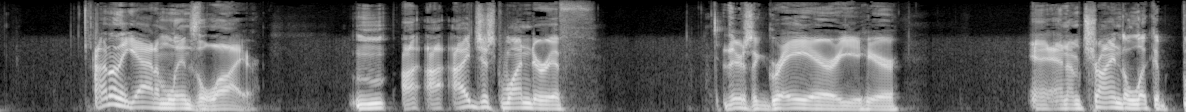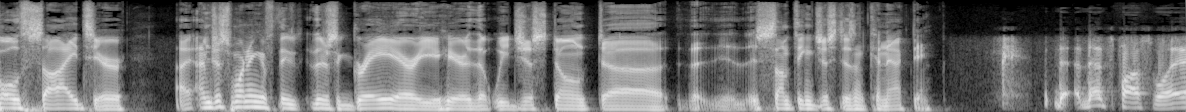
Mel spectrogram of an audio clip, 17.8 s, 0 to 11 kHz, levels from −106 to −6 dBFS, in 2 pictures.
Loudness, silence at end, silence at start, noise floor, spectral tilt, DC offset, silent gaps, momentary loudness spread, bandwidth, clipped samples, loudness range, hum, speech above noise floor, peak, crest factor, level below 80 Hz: -19 LUFS; 0 s; 0.65 s; -68 dBFS; -4 dB/octave; under 0.1%; none; 10 LU; 11 kHz; under 0.1%; 3 LU; none; 48 dB; -4 dBFS; 18 dB; -46 dBFS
